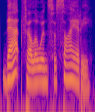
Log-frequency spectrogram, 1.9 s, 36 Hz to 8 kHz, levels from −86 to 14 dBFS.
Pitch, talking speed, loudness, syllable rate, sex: 155 Hz, 125 wpm, -21 LUFS, 4.0 syllables/s, female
